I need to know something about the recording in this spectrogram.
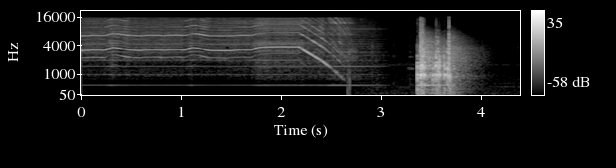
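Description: Table-mounted router running with a steady high whine while cutting a dado in plywood, the pitch dipping slightly under load. About two seconds in it is switched off and the whine falls steeply in pitch as the bit spins down. Near the end there is a brief, loud clatter.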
